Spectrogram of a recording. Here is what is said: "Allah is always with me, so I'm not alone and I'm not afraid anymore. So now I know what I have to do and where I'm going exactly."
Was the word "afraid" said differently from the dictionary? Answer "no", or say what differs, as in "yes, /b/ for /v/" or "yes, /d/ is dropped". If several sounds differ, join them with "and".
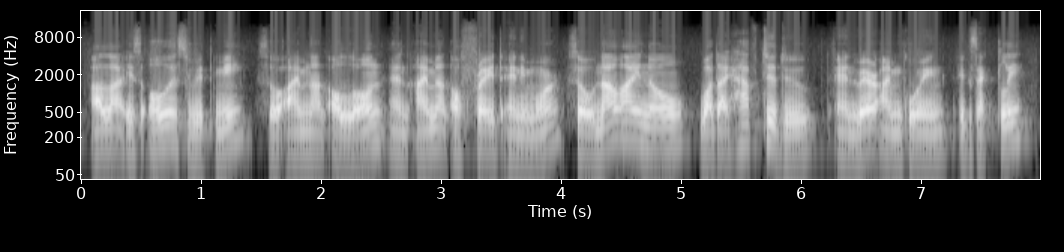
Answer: no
